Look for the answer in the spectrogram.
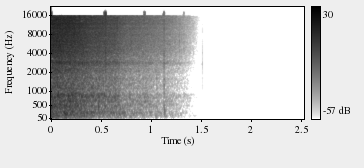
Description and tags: A sizzling effect made from close proximity XY (Diaphragm) recording of oil on a high heat dropped onto a heated frying pan. Careful doing this, as this spits very hot oil back at you. It however will also create this rather high timbre sound very suited to those get scalded.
